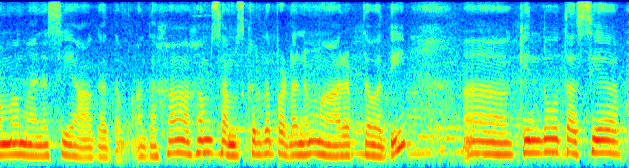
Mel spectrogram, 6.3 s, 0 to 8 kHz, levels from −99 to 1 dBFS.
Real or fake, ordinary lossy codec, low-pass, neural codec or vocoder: real; none; none; none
